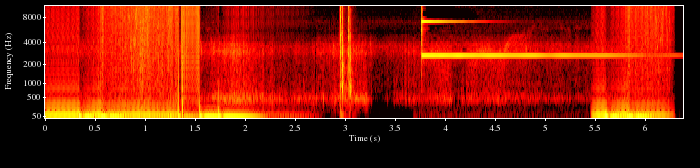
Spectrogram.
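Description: Electronic logo sting with glitch effects: a deep bass hit under crackling static, a couple of sharp clicks about three seconds in, then a bright ringing ding that holds, and another bass hit near the end.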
